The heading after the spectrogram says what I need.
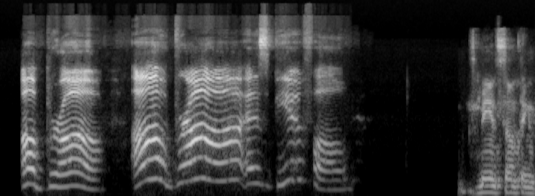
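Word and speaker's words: braw: Bra. Can you spell that? B-R-A-W. Oh, bra. Oh, bra is beautiful.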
